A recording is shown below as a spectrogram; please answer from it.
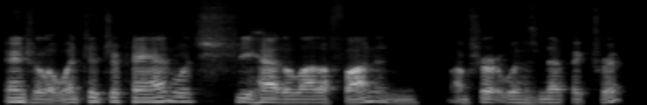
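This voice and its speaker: A man's voice: mid-range voice, a little fast, gravelly, bright, forceful tone. A man hosting a live stream in casual chat, reading out comments from viewers. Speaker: stream show host.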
